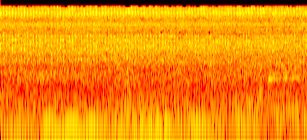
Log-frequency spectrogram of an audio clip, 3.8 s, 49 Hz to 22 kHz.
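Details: Ford Ranger 2.2L diesel that wouldn't start (no diesel from supply), fixed with new suction valve and crank sensor plus calibration: steady, even low diesel rumble with no knocks, misses or hunting; clean, healthy idle.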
